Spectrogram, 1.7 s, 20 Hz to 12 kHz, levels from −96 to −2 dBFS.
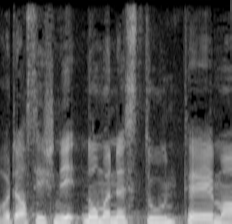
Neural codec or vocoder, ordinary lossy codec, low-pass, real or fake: none; none; none; real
